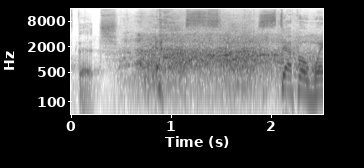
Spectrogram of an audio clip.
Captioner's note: audience laughs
